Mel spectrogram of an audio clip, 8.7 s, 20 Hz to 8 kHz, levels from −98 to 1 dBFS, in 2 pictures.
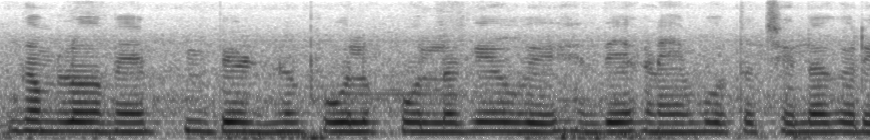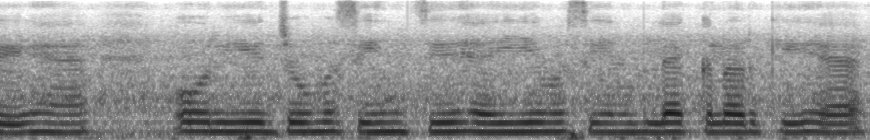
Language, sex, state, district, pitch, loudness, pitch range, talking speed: Hindi, female, Haryana, Jhajjar, 200 Hz, -17 LUFS, 195-205 Hz, 195 wpm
